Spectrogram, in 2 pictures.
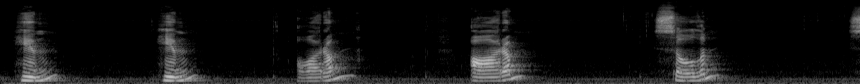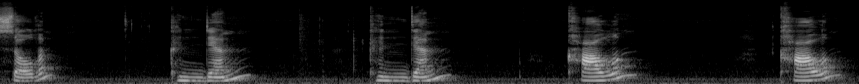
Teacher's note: Notice how these words have M and N. You do pronounce the M, but not the N.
